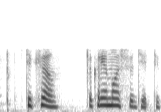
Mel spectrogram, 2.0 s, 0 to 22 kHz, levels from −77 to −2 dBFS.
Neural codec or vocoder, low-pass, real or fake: codec, 16 kHz, 1.1 kbps, Voila-Tokenizer; 3.6 kHz; fake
